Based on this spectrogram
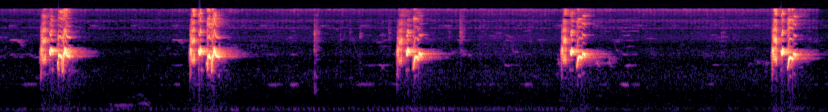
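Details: Sooty-headed bulbul repeating a brief chortling phrase five times at roughly two-second intervals, each a rapid burst of gurgling notes with a falling whistled tail, in a quiet setting.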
